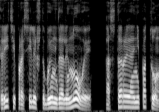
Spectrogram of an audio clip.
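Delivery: ordinary delivery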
